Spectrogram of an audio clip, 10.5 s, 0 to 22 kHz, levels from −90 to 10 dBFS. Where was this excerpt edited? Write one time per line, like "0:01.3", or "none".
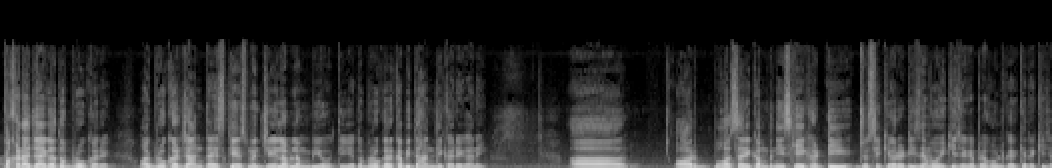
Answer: none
